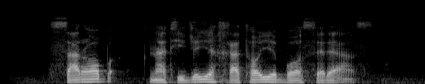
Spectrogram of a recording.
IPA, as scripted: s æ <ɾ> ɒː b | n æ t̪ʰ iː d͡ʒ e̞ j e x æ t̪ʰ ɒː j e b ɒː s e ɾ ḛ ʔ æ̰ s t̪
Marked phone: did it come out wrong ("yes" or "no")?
no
